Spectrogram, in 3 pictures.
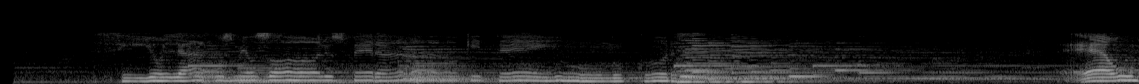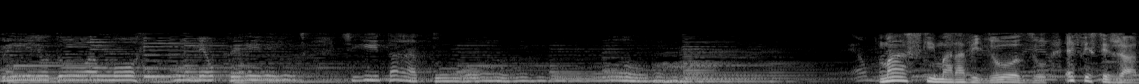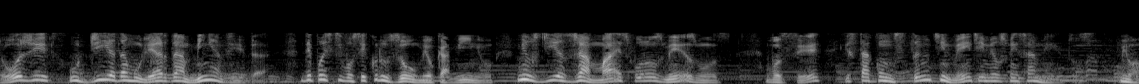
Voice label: ANIV. ROMANTICO M

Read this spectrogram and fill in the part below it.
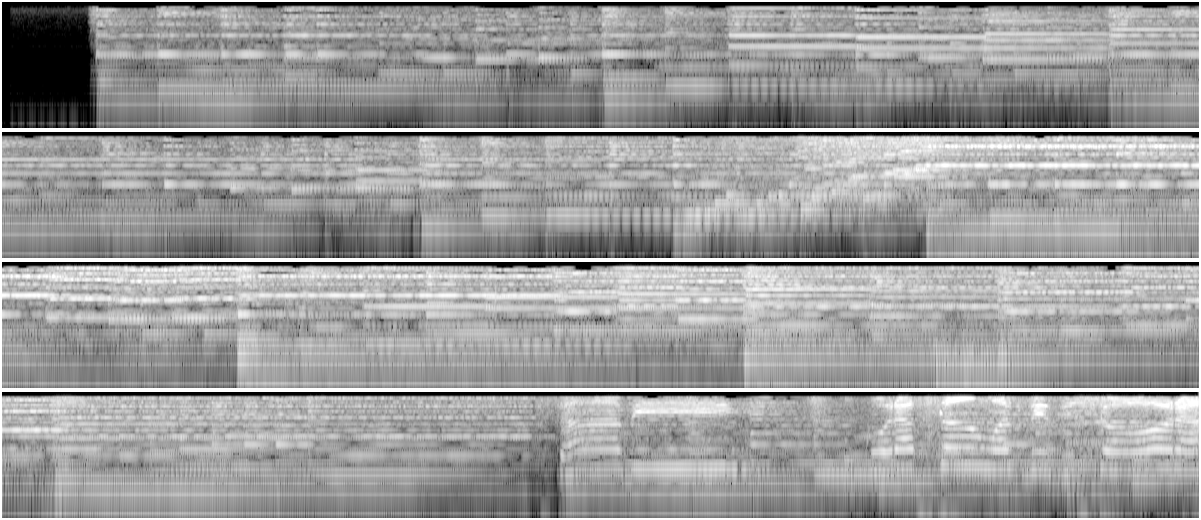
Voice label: Aniversário Tio Infantil Masculino; Telemensagens 2017; Aniversários

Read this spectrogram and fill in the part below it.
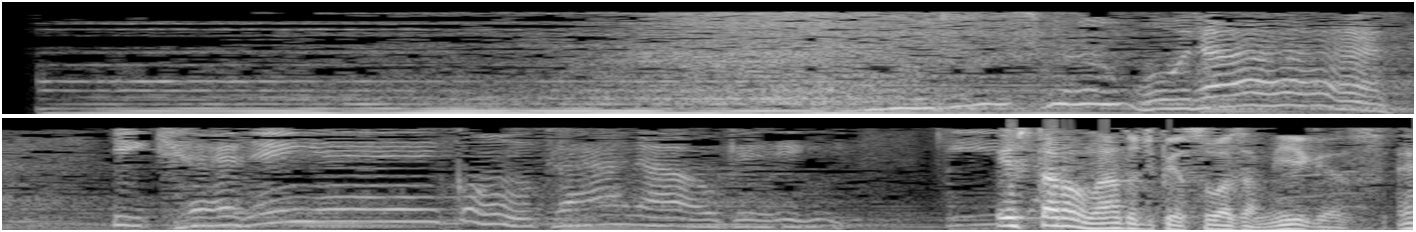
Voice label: Neutro Católico Masculino

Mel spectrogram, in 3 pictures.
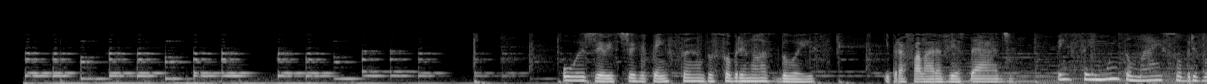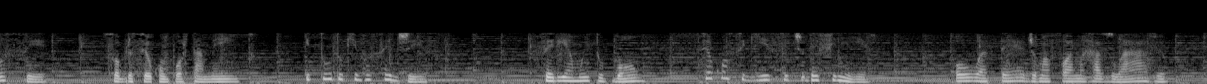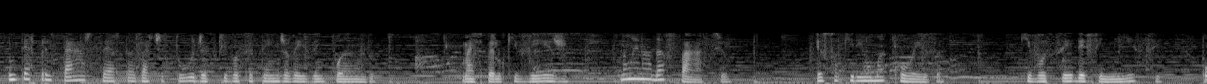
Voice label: Romantica Feminino; Qual e a Sua; Telemensagens 2017; Românticas

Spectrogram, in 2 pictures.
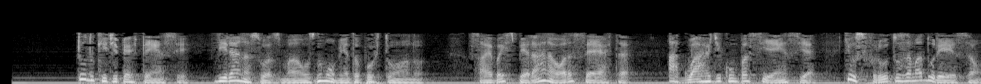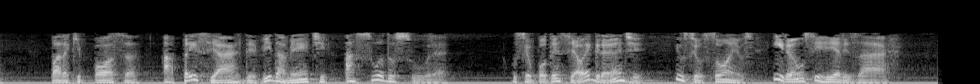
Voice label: Otimismo Geral Masculino; Telemensagens 2017

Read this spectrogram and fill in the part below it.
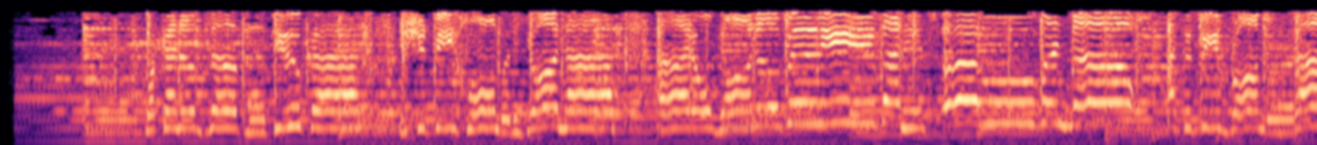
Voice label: NEUTRO PLURAL F; Aniversários; Aniversários diversos; fem

